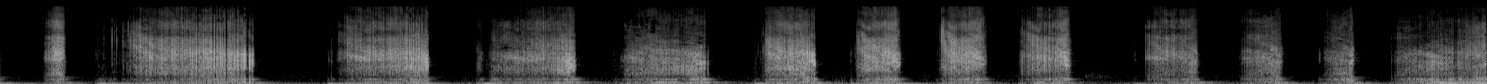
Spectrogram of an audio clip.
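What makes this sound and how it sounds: Fingertips holding metal pins drag and scratch across the top of a grey foam windscreen on a black microphone. The result is a series of broadband, crackly scraping strokes, some long and some short and quick, separated by brief silences and reaching bright highs.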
